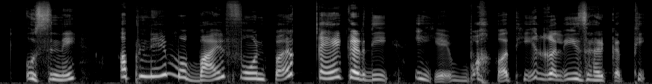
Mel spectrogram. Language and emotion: Urdu, disgusted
